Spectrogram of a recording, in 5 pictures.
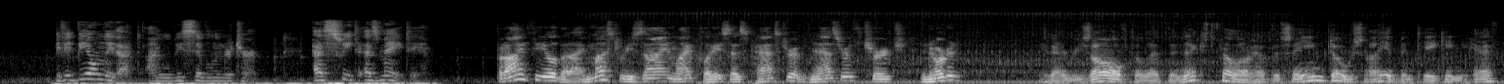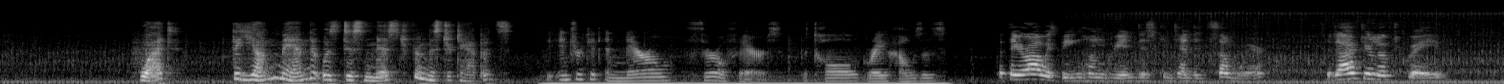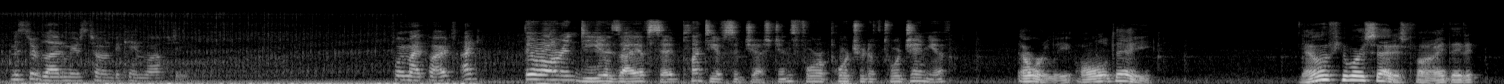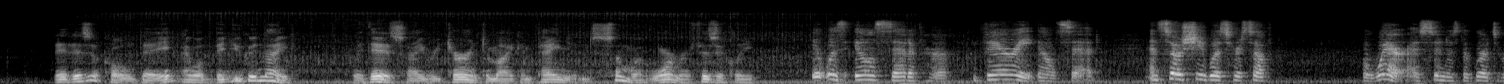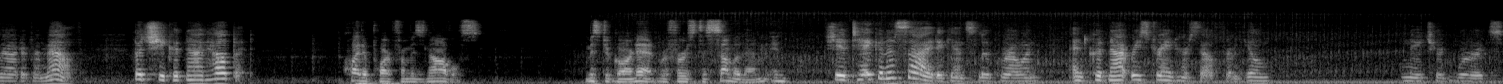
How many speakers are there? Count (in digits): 8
